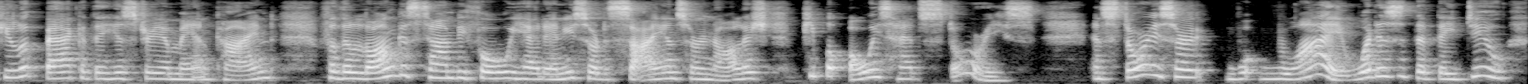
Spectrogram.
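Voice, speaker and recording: A woman with a Danish accent speaks at a moderate pace, her fairly high voice carrying lively intonation. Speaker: educator and author. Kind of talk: podcast interview.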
